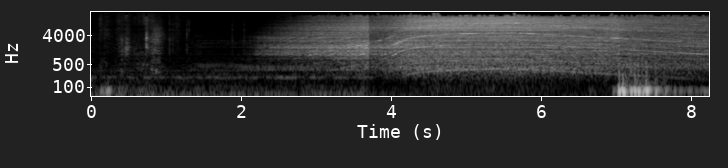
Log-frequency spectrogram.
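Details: Refina plaster mixing drill (possibly Alfra/Eibenstock type), old and dirty, after repairing faulty lead and switch and reconnecting live and neutral: motor spins up smoothly to a high, even whir with no grinding or stutter; running healthy.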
